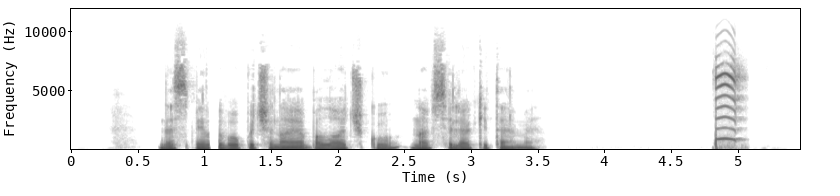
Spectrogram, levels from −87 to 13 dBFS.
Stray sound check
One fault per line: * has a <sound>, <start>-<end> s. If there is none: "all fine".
* has a dropout, 1.0-1.1 s
* has a squeak, 4.8-5.1 s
